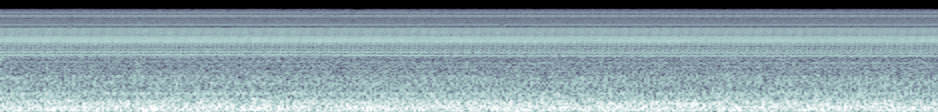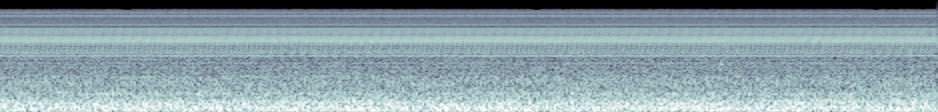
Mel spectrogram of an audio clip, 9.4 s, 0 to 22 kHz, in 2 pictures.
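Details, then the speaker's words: Replacement pump in a Lian Li PC-Q08 water-cooled HTPC, newly filled loop, with the pump voltage being stepped up from lowest toward full: a faint steady electric hum with a soft high whine and no rattle or gurgle. The pump is running quietly and normally. "I'm going to about 3/4 and now I'm going all the way full full full uh full vol voltage now you can definitely hear that it's not that bad"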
